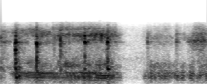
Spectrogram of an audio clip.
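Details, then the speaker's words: Two men asleep, snoring, with laughter nearby and tinny, narrow phone-like sound: harsh, rattling, buzzing breaths with a brief pause; heavy snoring. "ó o ronco de novo ó o ronco ó o ronco ó o ronco ó o [Risadas] ronco viaje"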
